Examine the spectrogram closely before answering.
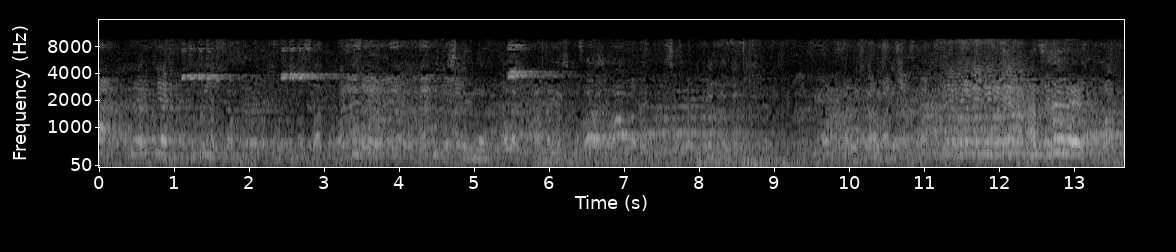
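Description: Men shout to each other, in a large echoing hall.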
